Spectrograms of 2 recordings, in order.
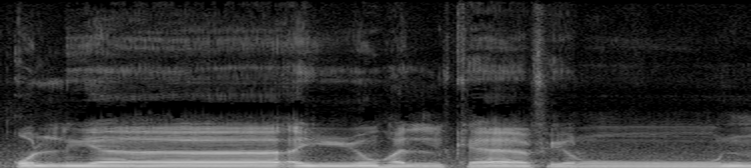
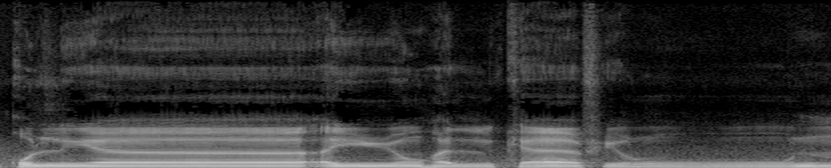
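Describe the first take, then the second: Both takes have the same delivery.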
